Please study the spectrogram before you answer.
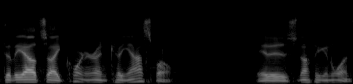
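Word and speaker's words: Callaspo: the outside corner and kiaspo it is nothing in one c a double l asp of course in the spanish language double l is pronounced similar to a y and in some dialects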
